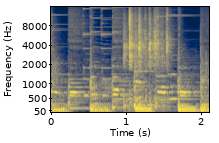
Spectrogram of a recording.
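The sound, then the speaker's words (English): A deck of cards being shuffled, a quick run of crisp, rapid clicking and flutter that comes in short bursts over about two seconds, with no talking. “Again, we are running out of cards in the deck, so who knows if that shuffle came through.”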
